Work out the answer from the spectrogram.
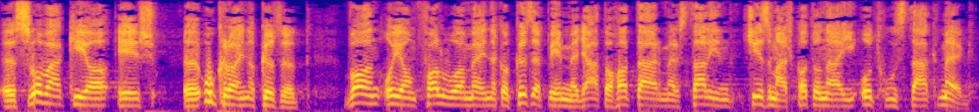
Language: Hungarian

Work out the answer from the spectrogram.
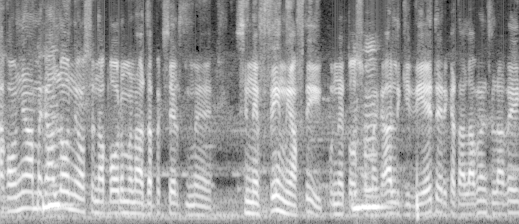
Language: Greek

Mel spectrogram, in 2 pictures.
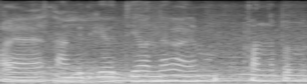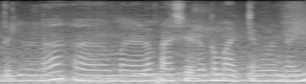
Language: Malayalam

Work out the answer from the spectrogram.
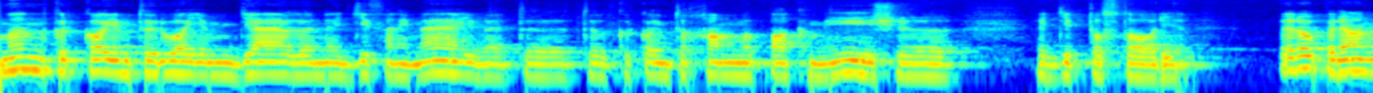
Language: Arbëreshë Albanian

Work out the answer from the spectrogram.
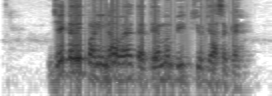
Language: Gujari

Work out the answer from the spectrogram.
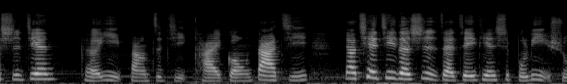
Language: Chinese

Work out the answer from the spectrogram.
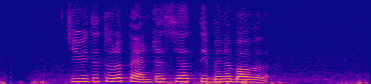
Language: Sinhala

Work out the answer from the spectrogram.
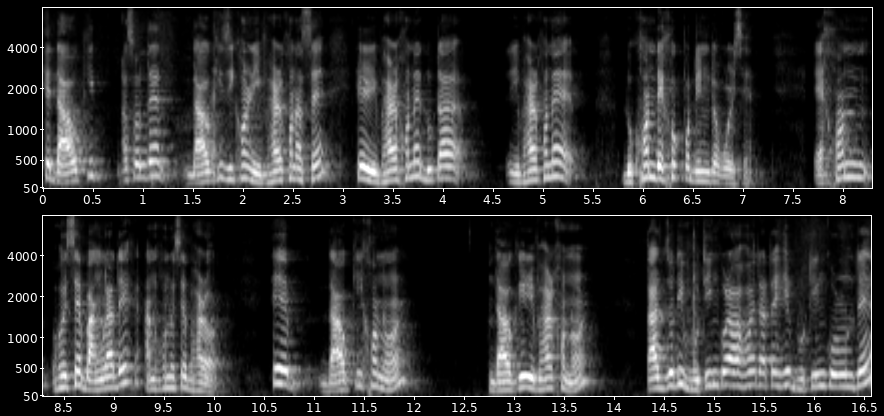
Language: Assamese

